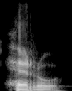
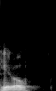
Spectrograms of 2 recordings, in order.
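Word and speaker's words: Herro: Mas é muito esquisito para mim dizer Tyler Harrow, ou, ou, seja lá o que for, vou manter a pronúncia que os ingleses dizem, os americanos dizem em inglês, uh, e dizer Tyler Hero.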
